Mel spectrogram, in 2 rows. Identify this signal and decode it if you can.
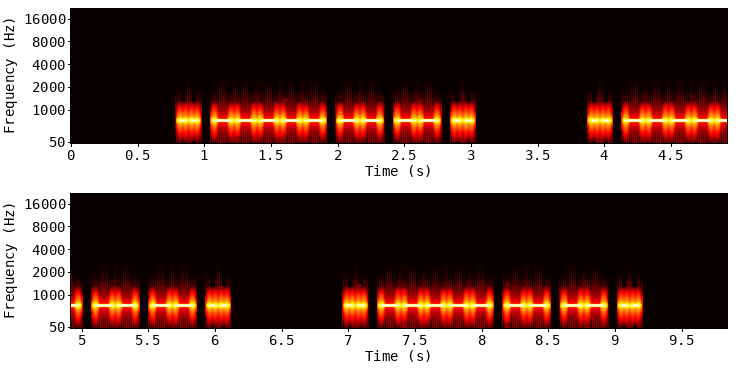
Morse code, heard as a keyed tone, about 28 wpm, 700 Hz. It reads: I0MMI I0MMI I0MMI
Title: DXCC-100 Call Signs - 5 Characters - Repeated 3x - 28wpm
